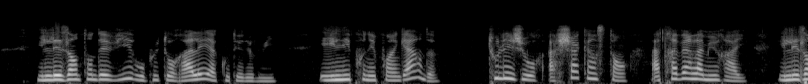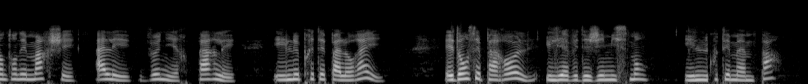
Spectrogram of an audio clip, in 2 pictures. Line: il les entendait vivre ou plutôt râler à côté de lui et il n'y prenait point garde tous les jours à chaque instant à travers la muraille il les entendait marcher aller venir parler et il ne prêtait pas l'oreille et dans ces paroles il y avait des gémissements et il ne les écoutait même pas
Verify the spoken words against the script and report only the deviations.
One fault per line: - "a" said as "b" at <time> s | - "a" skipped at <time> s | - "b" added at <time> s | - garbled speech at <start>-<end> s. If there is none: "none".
- "les" skipped at 15.2 s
